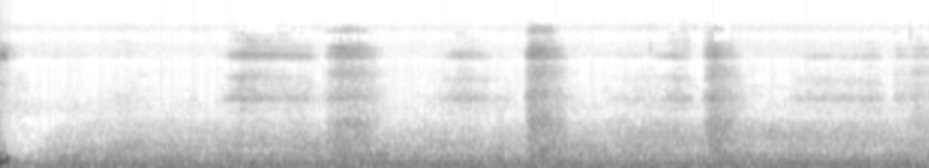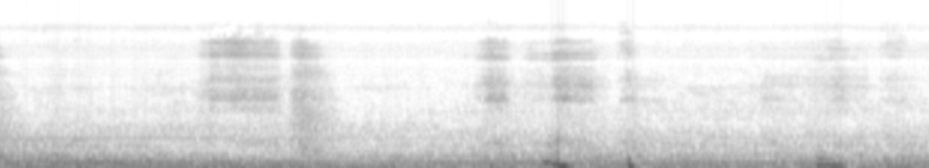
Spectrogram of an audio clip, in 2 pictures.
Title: Dog snoring and dreaming.. well sometimes he thinks his human lol #doglife #spolieddog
